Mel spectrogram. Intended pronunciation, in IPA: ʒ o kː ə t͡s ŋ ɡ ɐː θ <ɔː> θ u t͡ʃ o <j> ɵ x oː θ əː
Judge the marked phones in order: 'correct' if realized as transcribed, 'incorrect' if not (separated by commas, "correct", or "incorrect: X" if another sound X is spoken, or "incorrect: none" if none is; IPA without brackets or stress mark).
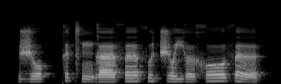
incorrect: əː, correct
